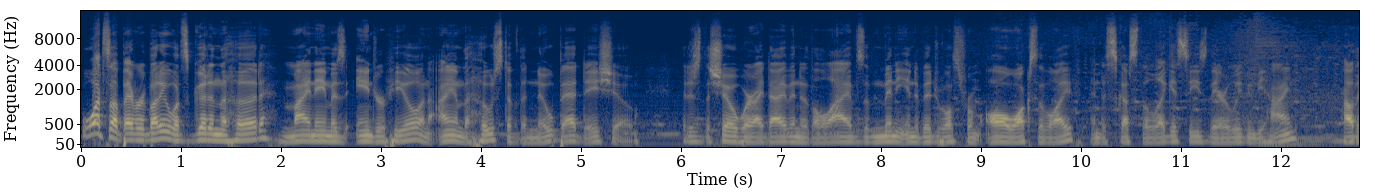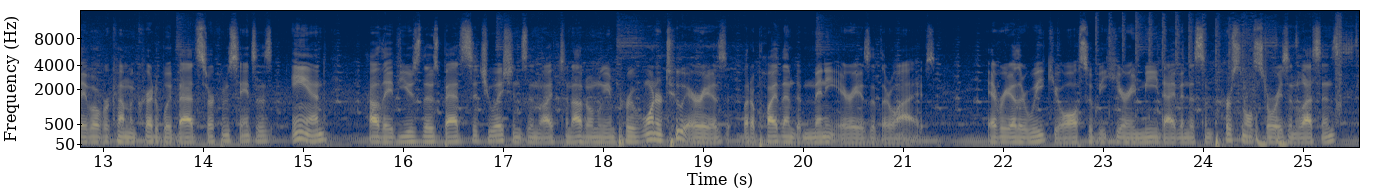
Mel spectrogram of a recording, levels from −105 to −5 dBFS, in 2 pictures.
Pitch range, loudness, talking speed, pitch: 90-110 Hz, -45 LUFS, 230 wpm, 95 Hz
